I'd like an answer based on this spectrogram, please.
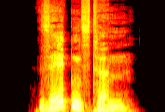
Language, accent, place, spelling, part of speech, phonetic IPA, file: German, Germany, Berlin, seltenstem, adjective, [ˈzɛltn̩stəm], De-seltenstem.ogg
- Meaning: strong dative masculine/neuter singular superlative degree of selten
